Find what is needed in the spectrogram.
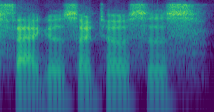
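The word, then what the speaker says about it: phagocytosis: Oh man, it's it really is pronounced fagosytosis.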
